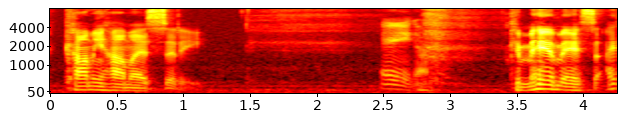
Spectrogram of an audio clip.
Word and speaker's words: Kamihama: it i keep saying it wrong every time kamihama kamihama city hey kamehameha i like kamehameha city better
